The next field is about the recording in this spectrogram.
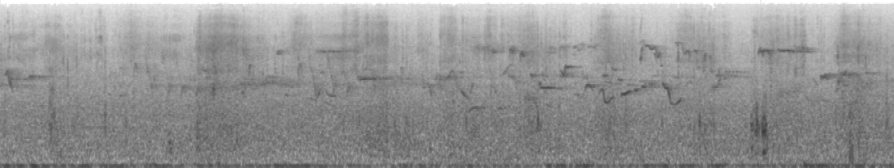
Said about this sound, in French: Sur le chemin, quelques gazouillis d'oiseaux.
